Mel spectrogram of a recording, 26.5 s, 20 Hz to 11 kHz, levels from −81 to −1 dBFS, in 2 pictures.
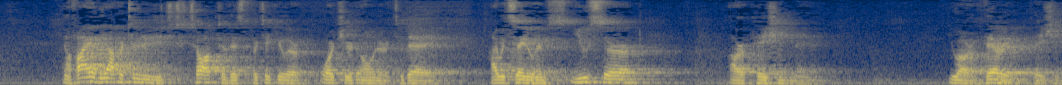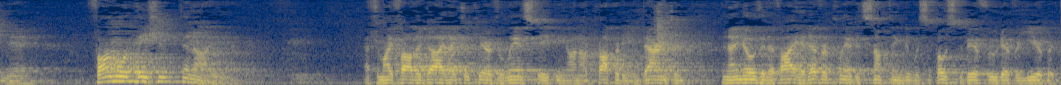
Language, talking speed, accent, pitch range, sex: English, 160 wpm, American, 110-130 Hz, male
